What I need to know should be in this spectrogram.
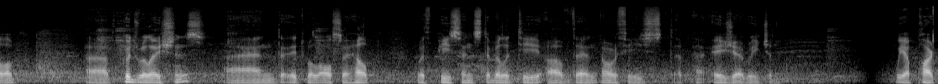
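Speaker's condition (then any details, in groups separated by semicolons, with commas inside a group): No condition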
